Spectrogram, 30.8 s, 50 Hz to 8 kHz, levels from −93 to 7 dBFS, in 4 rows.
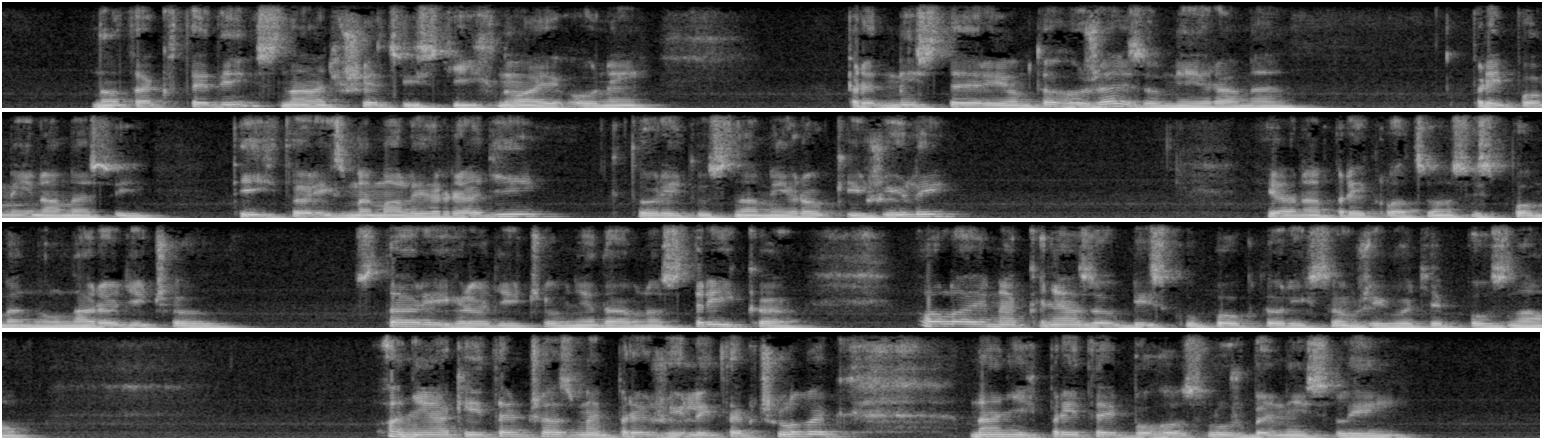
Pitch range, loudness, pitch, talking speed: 135-150 Hz, -18 LUFS, 140 Hz, 120 wpm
